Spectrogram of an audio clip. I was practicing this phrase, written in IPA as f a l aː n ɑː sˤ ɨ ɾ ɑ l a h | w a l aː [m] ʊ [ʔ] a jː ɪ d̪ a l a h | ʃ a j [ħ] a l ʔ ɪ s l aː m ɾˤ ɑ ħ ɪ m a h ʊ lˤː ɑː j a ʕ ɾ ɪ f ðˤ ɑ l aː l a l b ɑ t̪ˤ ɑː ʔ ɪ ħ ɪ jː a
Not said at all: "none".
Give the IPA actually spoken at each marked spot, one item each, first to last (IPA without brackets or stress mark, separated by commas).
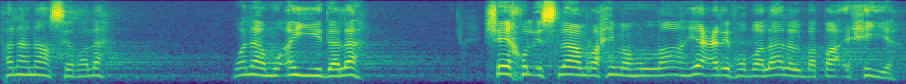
m, ʔ, x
